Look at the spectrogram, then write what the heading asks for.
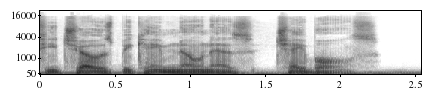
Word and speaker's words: chaebol: The families he chose became known as Chibbles, pronounced Chai, meaning wealth clan in Korean.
